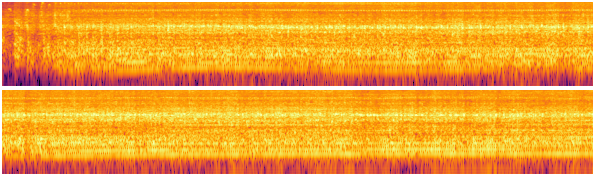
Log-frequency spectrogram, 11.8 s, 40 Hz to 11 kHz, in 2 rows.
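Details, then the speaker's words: 2004 Honda CR-V, K20 2.0 petrol engine, first start: busy metallic rattle at idle, likely the timing chain and possibly the oil pump chain, from chains not changed on time. "в общем грешим то что здесь тарахтит цепок и наверное машиного насоса скорее всего очень похоже"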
